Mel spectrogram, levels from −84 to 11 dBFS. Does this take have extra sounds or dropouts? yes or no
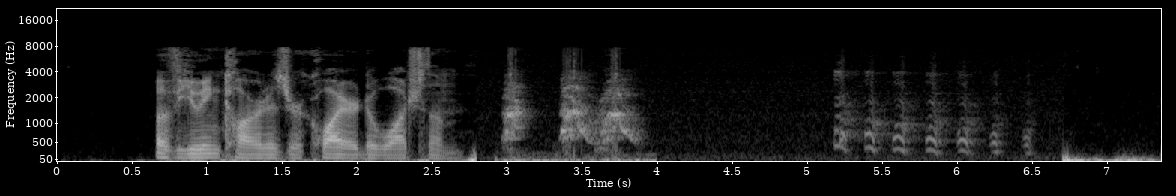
yes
